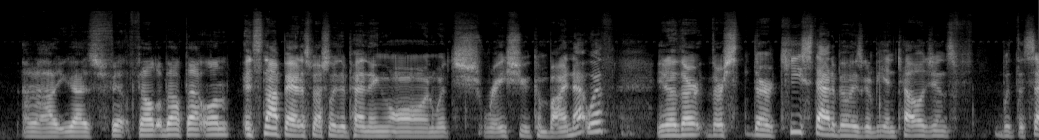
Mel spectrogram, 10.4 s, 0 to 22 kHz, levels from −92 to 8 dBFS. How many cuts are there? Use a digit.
1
